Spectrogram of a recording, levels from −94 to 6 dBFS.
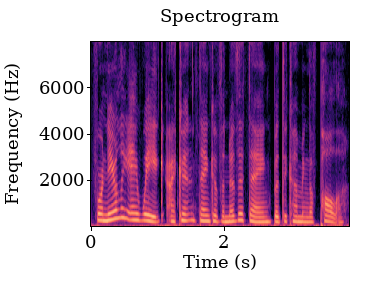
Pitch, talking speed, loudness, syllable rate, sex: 250 Hz, 230 wpm, -16 LUFS, 5.4 syllables/s, female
